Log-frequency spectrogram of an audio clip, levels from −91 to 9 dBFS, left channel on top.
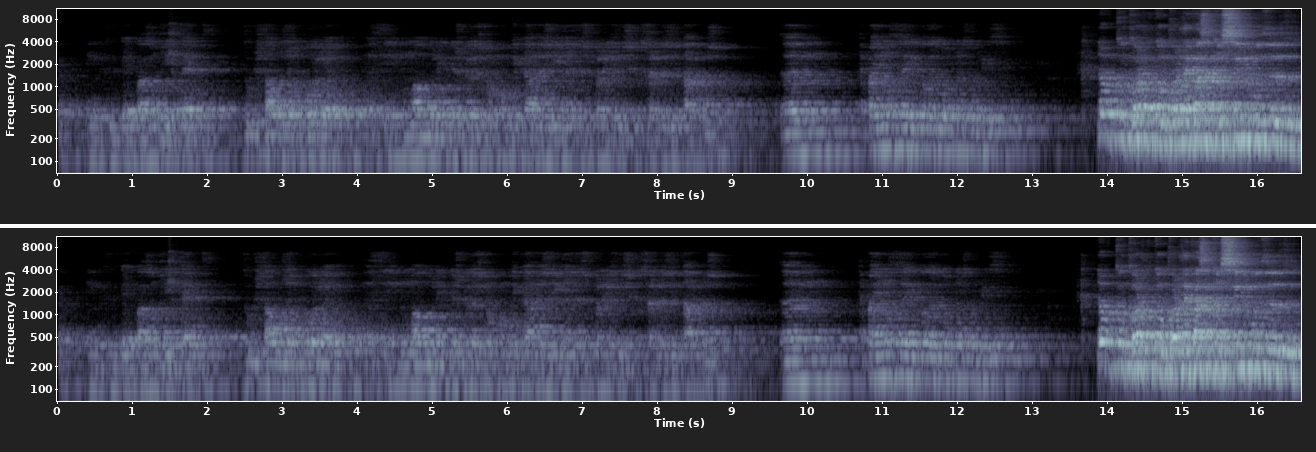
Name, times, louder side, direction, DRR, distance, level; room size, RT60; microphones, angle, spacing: voice 1, 0.4-1.8 2.5-8.8 9.6-10.3 10.7-12.6, equal, 35° right, -10 dB, 1.2 m, -39 dB
voice 2, 13.9-16.5, right 1 dB, 80° right, -8 dB, 0.7 m, -25 dB
3.5 x 2.8 x 2.2 m, 2.5 s
head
